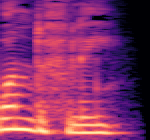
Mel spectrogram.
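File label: "wonderfully", British English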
